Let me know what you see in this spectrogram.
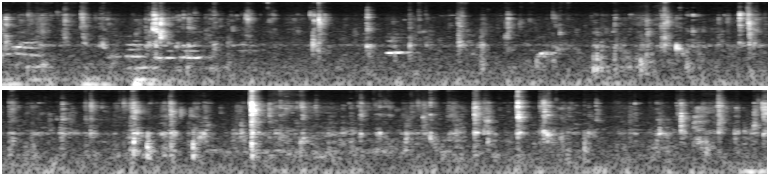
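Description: Close-miked chewing and mouth smacking of fried chicken, with many short sharp clicks at irregular intervals.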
